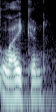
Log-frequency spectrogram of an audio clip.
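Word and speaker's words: lichen: you pronounce that Martin I call it lyen I know I've heard people say Len but I don't think it is len I think it's pronounced lyen Lin L Le lein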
